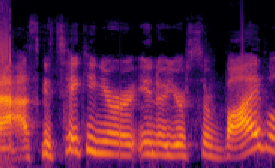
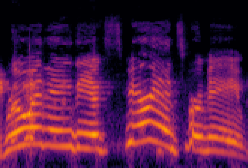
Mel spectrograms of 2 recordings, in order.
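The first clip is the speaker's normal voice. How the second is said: exasperated retort; 7 semitones higher than usual. Acted. Answering the inner critical voice.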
